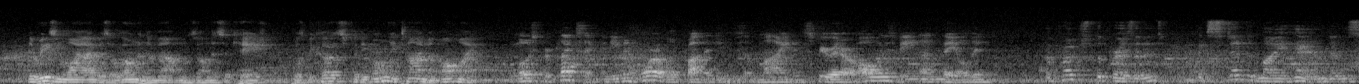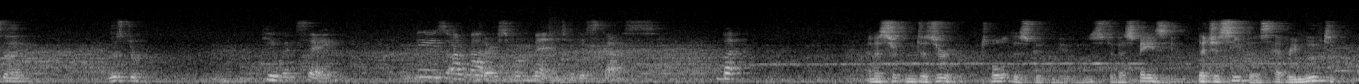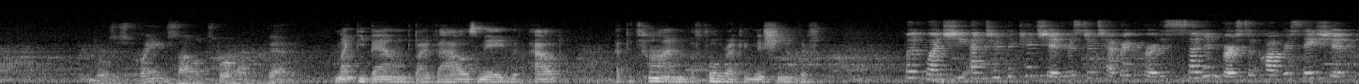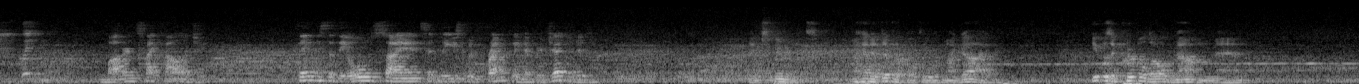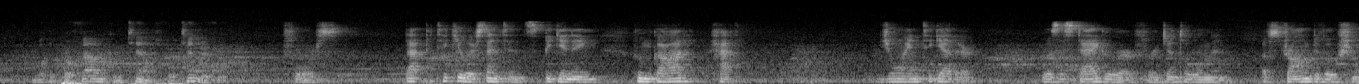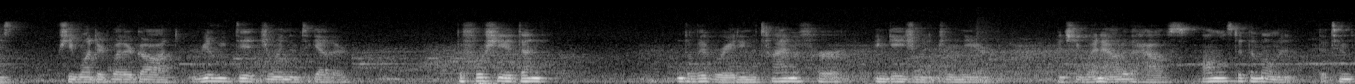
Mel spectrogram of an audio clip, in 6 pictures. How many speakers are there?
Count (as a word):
eight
